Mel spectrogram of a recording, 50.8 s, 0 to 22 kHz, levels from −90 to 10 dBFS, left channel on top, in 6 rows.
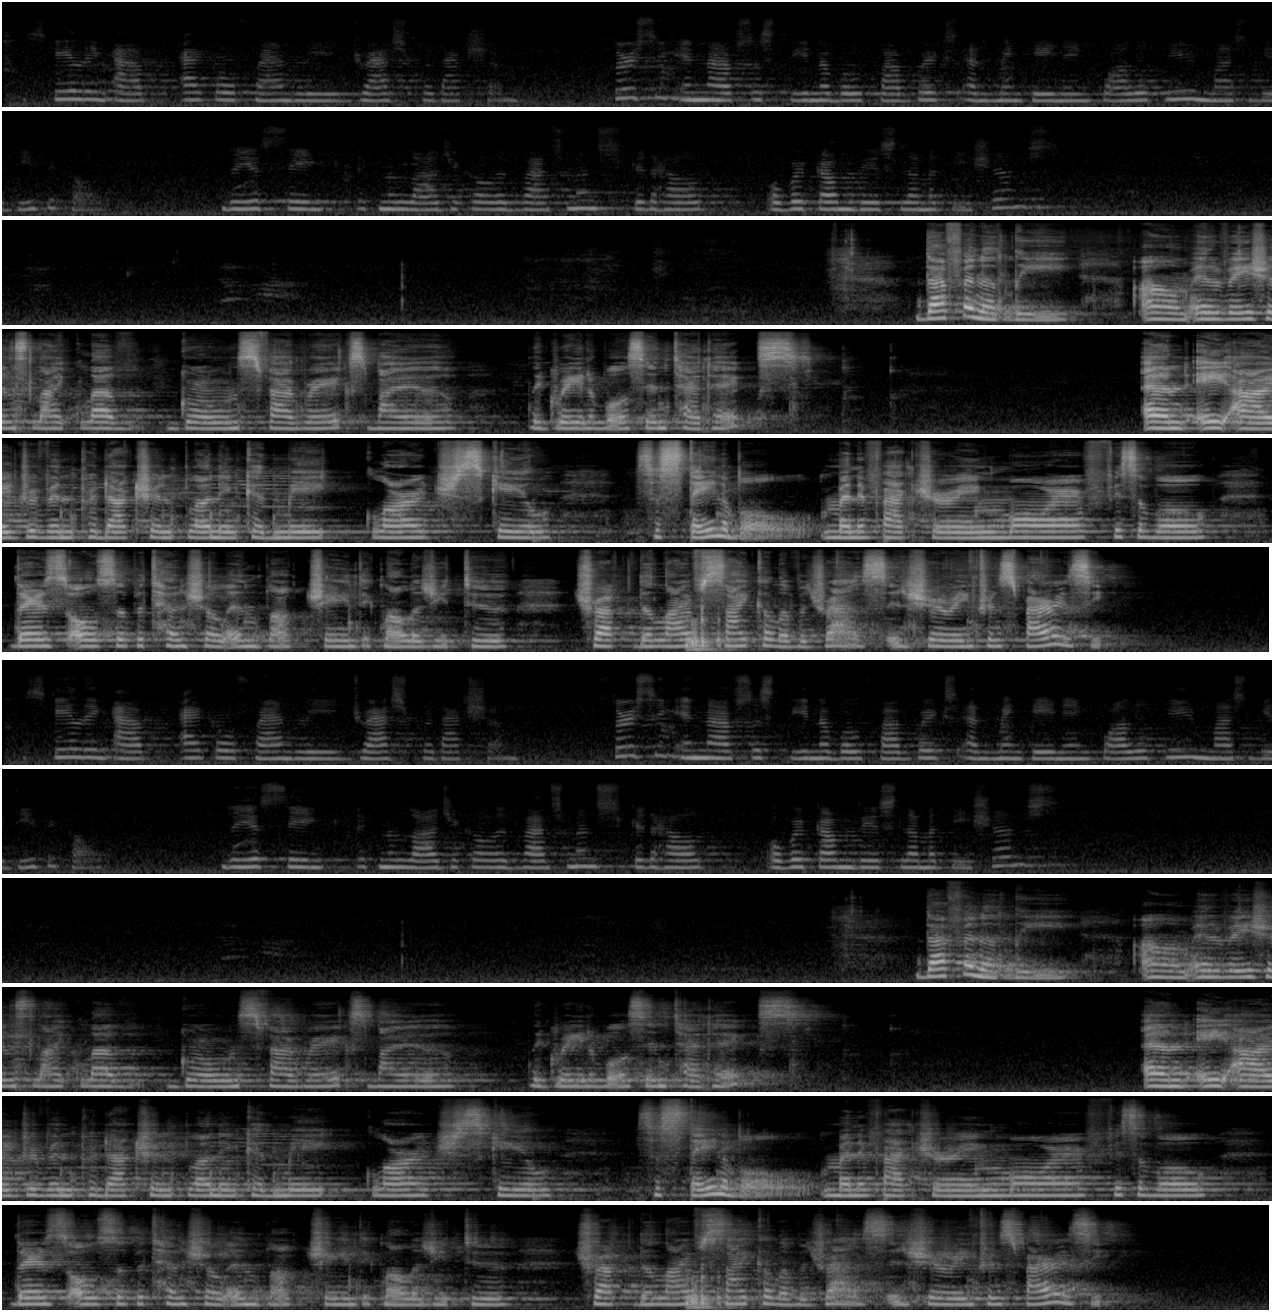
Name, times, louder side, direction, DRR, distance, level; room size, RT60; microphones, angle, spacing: voice 1, 0.1-3.4 4.1-9.1 9.9-10.6 11.0-13.2 13.6-15.5, right 1 dB, 25° right, 7 dB, 1.3 m, -46 dB
voice 2, 22.5-28.4 28.9-30.8 33.0-49.7, left 6 dB, 50° left, 5 dB, 1.3 m, -30 dB
30.0 x 29.5 x 6.2 m, 1.0 s
head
